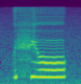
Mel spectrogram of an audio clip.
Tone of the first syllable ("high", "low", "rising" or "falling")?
high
